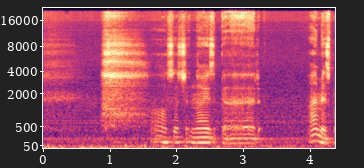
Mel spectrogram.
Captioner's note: sighs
